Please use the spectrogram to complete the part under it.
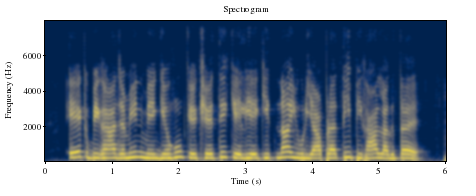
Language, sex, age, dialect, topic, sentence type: Magahi, female, 41-45, Southern, agriculture, question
